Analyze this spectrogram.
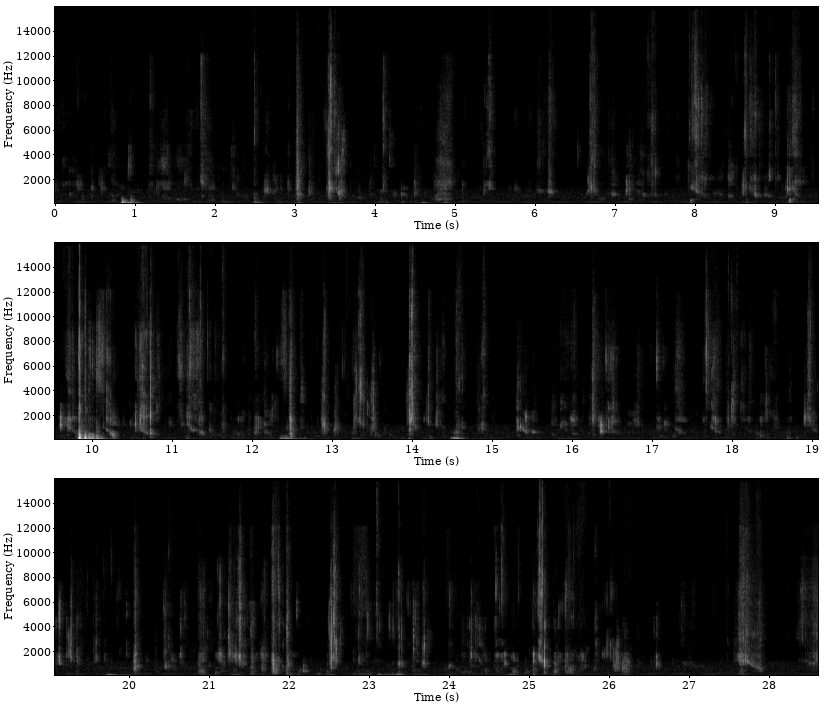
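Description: A Shiba Inu chewing and crunching breaded McDonald's fried chicken: irregular crisp crunches and bites, with one loud knock about ten seconds in.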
